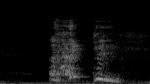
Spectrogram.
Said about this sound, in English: So hold on. I'm going to cough.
